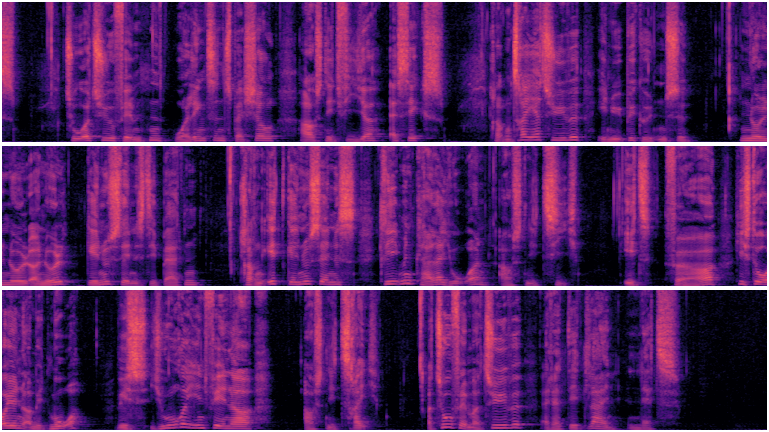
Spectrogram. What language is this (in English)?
Danish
